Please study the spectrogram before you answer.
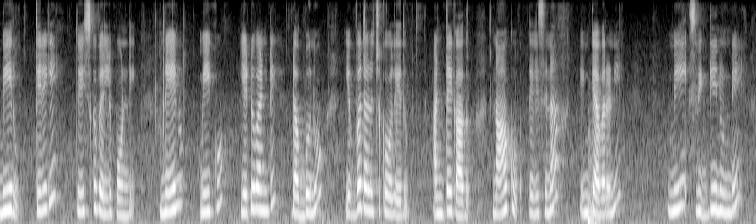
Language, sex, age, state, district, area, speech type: Telugu, female, 18-30, Andhra Pradesh, Vizianagaram, rural, spontaneous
